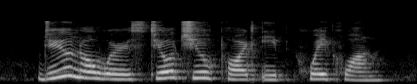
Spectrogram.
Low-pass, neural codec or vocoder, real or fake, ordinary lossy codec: none; codec, 16 kHz, 4 kbps, FunCodec, trained on Chinese and English, 50 frames a second; fake; none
